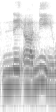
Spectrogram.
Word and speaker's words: nae: That becomes a contraction, with the not being replaced by knee, which is spelled N-A-E.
